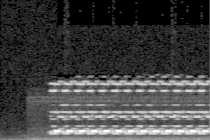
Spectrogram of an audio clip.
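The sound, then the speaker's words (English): A telephone starts ringing after a brief silence, a loud electronic ring with a rapid warbling trill that continues steadily to the end, with no voices. “He was out on his balcony, feeling the wind rushing through his hair, blowing out all of the residual tension left over from the last assignment, when the phone rang.”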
